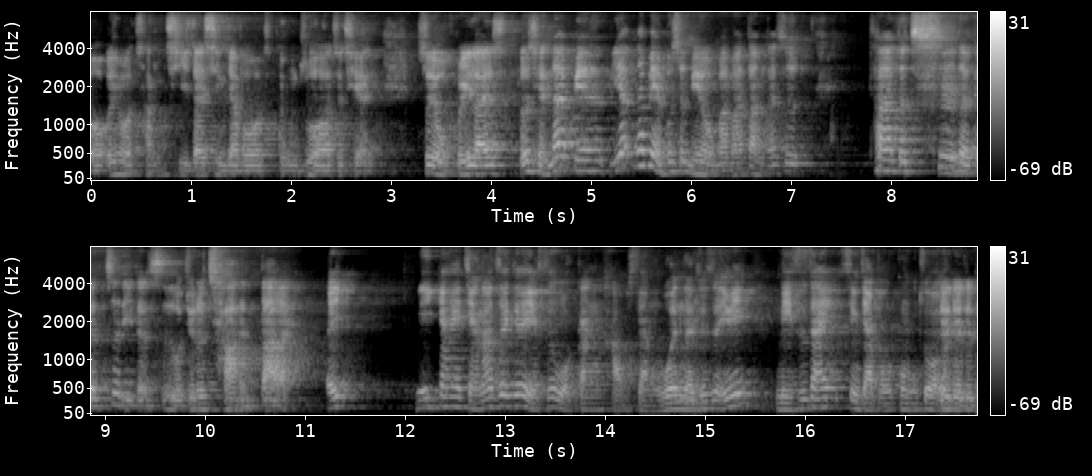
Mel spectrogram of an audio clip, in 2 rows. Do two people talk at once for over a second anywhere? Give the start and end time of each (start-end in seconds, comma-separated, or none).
none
